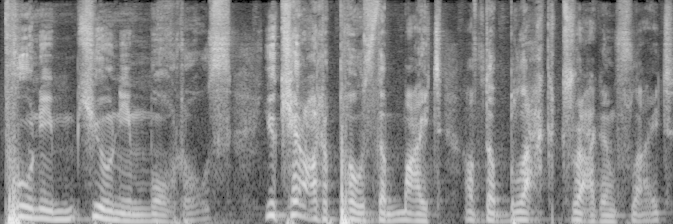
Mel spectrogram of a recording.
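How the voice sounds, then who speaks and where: Shouting in a put-on character voice, a man speaks at medium pitch and a moderate pace. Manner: yelling, pompous, menacing.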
